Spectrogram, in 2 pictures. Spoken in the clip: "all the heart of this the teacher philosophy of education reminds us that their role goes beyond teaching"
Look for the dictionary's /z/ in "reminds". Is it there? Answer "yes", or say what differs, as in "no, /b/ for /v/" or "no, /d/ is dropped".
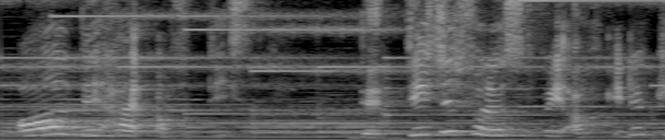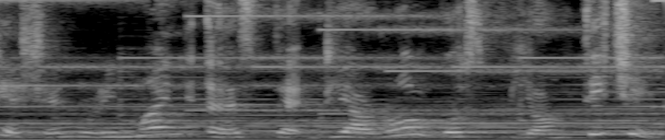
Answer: no, /z/ is dropped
